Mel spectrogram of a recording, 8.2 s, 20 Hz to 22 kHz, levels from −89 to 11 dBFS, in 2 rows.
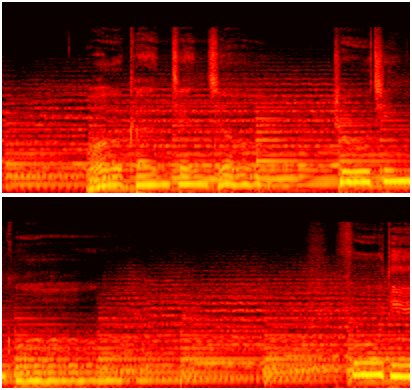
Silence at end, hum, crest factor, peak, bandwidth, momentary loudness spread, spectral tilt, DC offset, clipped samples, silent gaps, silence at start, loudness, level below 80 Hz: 0 s; none; 14 dB; -10 dBFS; 13.5 kHz; 10 LU; -7 dB/octave; under 0.1%; under 0.1%; none; 0 s; -25 LUFS; -50 dBFS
